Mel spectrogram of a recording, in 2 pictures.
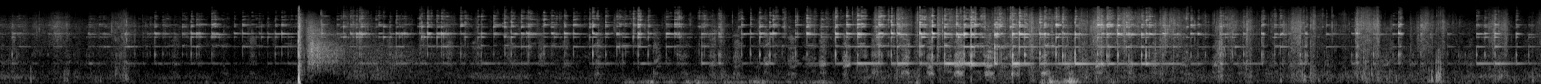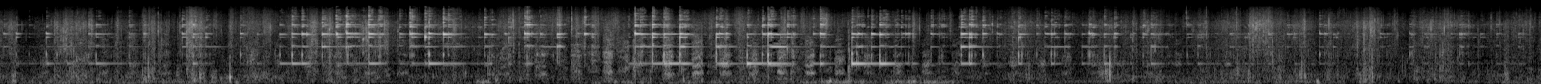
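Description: A small metal bell on an English setter's collar clinking rapidly and without a break as the dog moves, loudest in two stretches, one about a third of the way in and one about two thirds of the way in. A single sharp knock sounds about three seconds in.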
